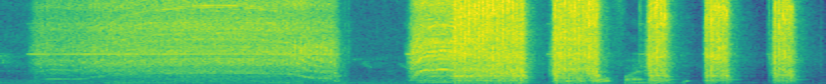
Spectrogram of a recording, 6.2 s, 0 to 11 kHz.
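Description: A power drill drives 3.5-inch deck screws into treated dimensional lumber for entry steps: one long whirring run, then a string of short, loud trigger bursts as each screw is set.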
